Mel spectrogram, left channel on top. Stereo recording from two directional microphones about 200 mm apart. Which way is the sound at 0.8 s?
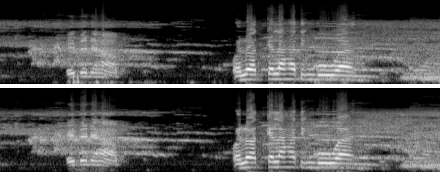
30° right (ahead or behind).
